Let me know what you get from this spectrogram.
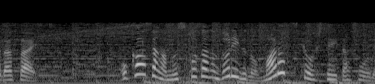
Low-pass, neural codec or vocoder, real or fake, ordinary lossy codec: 7.2 kHz; none; real; none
